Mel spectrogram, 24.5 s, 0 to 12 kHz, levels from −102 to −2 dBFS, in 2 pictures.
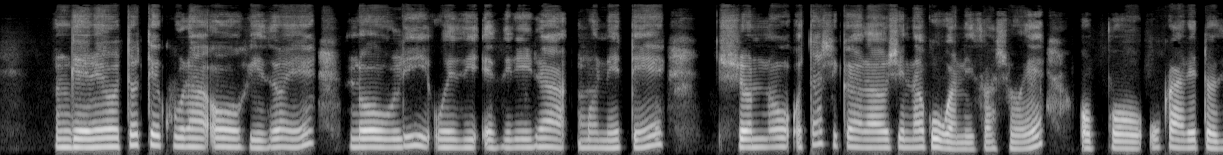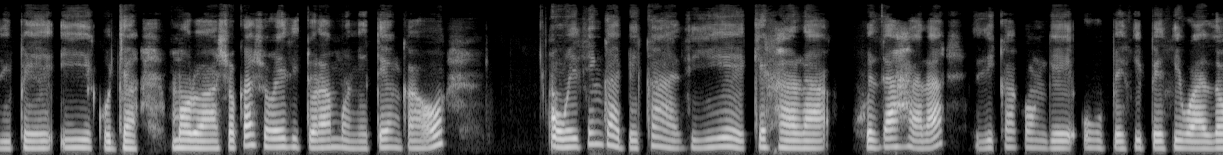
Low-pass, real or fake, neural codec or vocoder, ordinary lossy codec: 10.8 kHz; fake; codec, 44.1 kHz, 7.8 kbps, DAC; MP3, 96 kbps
